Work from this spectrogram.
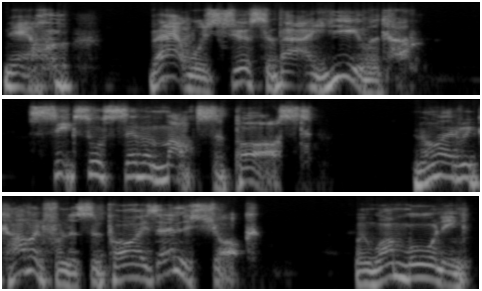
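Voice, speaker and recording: A man's voice: on the high side, husky, heavily acted, rough recording. An actor playing a haunted, troubled railway signalman in a period audio drama, telling his tale with grave urgency. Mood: haunted, intense.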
